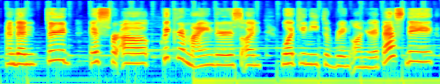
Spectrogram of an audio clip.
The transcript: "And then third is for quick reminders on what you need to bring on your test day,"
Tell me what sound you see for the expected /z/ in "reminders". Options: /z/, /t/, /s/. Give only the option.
/s/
